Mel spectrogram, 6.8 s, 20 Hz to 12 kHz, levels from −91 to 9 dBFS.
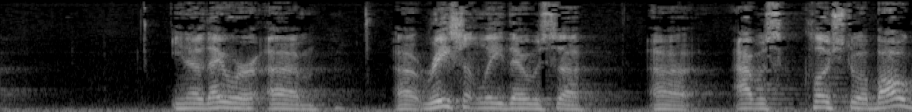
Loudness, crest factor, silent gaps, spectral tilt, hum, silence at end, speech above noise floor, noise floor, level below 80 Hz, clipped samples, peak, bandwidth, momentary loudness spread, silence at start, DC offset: -29 LUFS; 22 dB; none; -2.5 dB/octave; none; 0 s; 23 dB; -53 dBFS; -54 dBFS; under 0.1%; -10 dBFS; 11.5 kHz; 20 LU; 0 s; under 0.1%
